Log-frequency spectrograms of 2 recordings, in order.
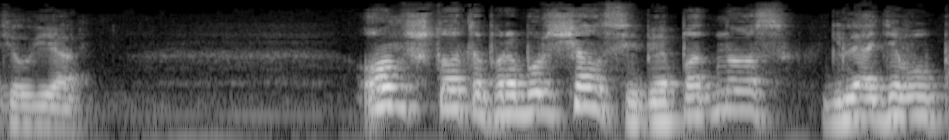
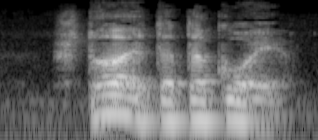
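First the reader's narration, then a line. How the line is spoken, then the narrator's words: Hoarse question. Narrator (Russian): спросил своим сиплым голосом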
